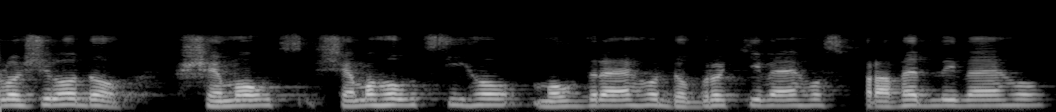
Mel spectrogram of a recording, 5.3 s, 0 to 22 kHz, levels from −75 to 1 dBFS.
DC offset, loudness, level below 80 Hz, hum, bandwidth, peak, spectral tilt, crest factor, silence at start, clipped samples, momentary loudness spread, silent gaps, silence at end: under 0.1%; -25 LUFS; -74 dBFS; none; 7.4 kHz; -8 dBFS; -6 dB/octave; 18 dB; 0 s; under 0.1%; 7 LU; none; 0.05 s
